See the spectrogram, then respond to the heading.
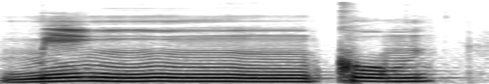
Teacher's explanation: Minkum dengungkan dengan kadar dua harakat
